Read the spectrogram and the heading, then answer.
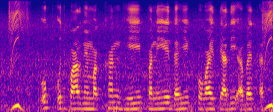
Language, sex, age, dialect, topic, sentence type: Maithili, male, 36-40, Southern/Standard, agriculture, statement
